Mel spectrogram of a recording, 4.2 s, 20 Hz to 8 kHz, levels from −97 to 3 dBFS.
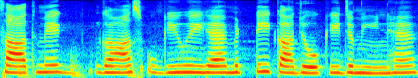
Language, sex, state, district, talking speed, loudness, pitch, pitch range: Hindi, female, Punjab, Pathankot, 155 wpm, -17 LUFS, 245 Hz, 240-255 Hz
